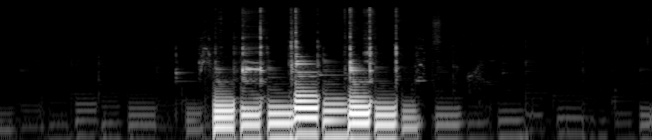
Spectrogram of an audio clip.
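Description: Spector electric bass playing a dynamics exercise: a run of single plucked notes played very softly, then a bar played loudly starting about two seconds in, then soft again just after four seconds.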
